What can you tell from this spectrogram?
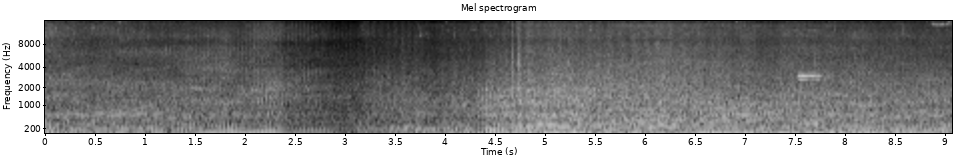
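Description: A motor vehicle's engine running steadily, with road and wind noise on the microphone. The noise dips briefly and then grows louder about four seconds in.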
